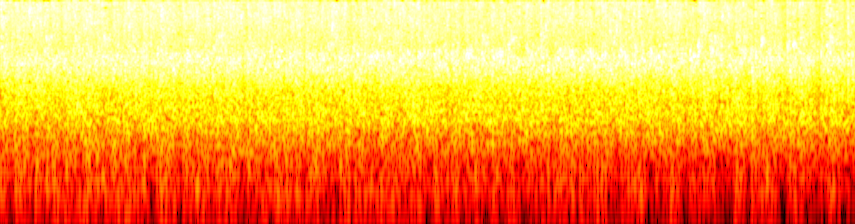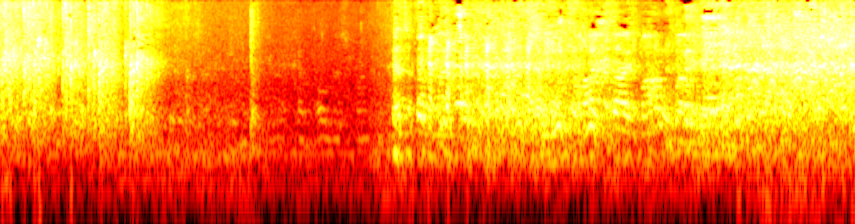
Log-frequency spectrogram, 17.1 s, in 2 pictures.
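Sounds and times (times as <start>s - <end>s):
audience applause: 0.0s - 10.2s, 15.8s - 17.1s
laughter: 12.4s - 17.1s.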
